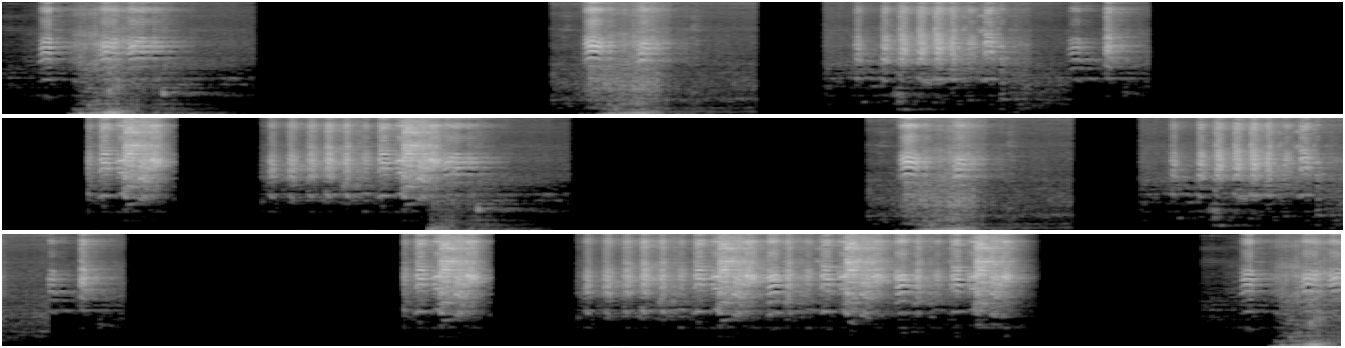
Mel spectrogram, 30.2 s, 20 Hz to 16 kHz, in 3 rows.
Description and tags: From summer 2008 trip around Europe, recorded with my Creative mp3 player.Crazy song from a friend's bird in Munich, Germany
